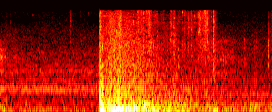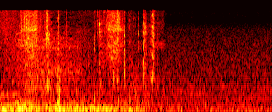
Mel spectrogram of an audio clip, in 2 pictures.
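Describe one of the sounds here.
A futuristic gun fires a loud burst of blasts.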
